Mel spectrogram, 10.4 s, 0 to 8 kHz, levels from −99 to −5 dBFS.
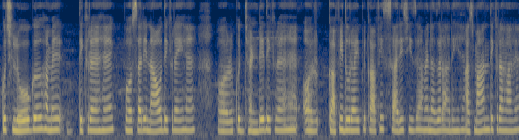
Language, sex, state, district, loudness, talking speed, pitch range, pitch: Hindi, female, Chhattisgarh, Raigarh, -32 LUFS, 195 wpm, 220-235 Hz, 225 Hz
